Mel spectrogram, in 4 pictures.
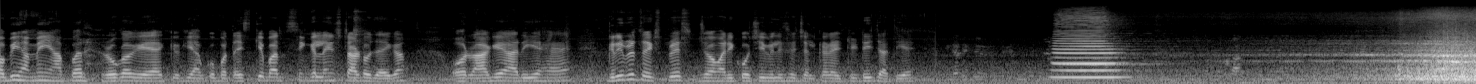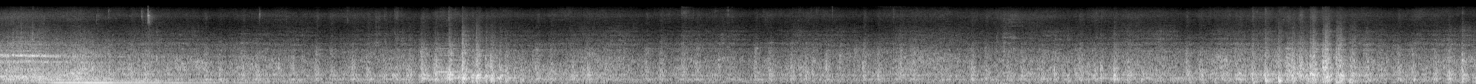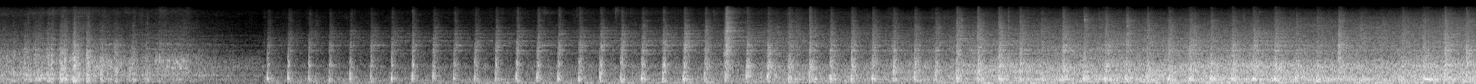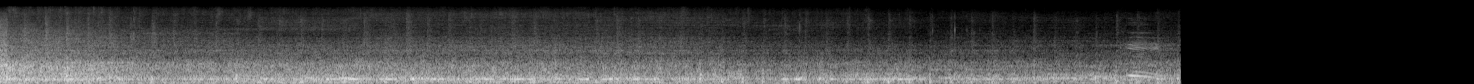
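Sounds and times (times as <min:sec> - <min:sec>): electric locomotive hum: 0:00.0 - 0:56.1
train coaches rolling past: 0:00.0 - 0:56.1
train wheels clicking over rail joints: 0:32.2 - 0:55.6.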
